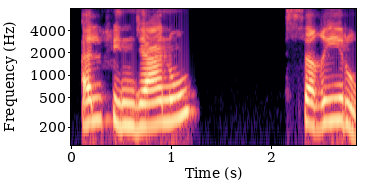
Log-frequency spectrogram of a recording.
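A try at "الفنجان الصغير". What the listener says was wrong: नहीं, अल फिंजानु सगीरु कहेंगी ना, तो सुनने वाले को लगेगा कि वहां पे अल नहीं है, इसको पढ़ेंगी अल फिंजानु सगीरु।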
